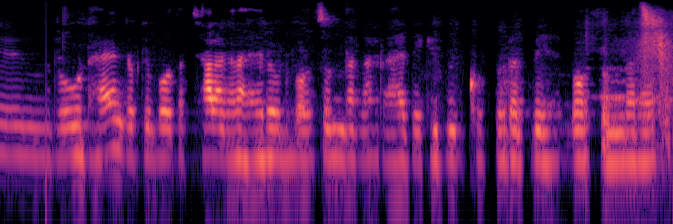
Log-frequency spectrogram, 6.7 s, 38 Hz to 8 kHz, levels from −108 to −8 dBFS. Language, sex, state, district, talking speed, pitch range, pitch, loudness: Hindi, female, Bihar, Purnia, 205 wpm, 175-190 Hz, 180 Hz, -41 LUFS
